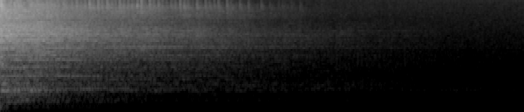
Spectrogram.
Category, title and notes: Music > Solo percussion
Recording ook a crash cymbal with all variations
